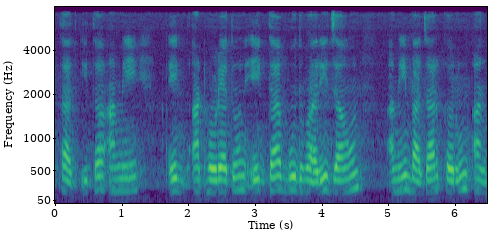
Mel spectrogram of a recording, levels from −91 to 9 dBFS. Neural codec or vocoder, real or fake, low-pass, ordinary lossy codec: vocoder, 44.1 kHz, 128 mel bands, Pupu-Vocoder; fake; 7.2 kHz; none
